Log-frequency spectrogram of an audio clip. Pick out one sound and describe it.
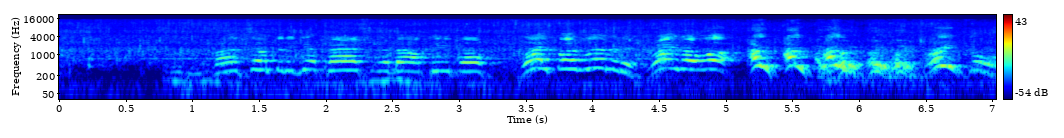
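Men in a pool shout and cheer with animation outdoors.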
